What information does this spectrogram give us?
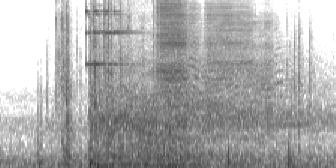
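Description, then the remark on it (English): A door creaks on its hinges with a groaning, scraping sound, then thuds shut, followed by a few lighter knocks and rattles against a steady background rumble. No one speaks. “Nobody around here knows how to close a goddamn door?”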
